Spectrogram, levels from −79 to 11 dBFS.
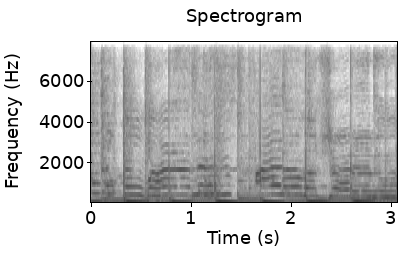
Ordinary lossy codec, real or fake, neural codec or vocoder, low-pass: none; fake; codec, 16 kHz, 2 kbps, X-Codec, HuBERT features, trained on balanced general audio; none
